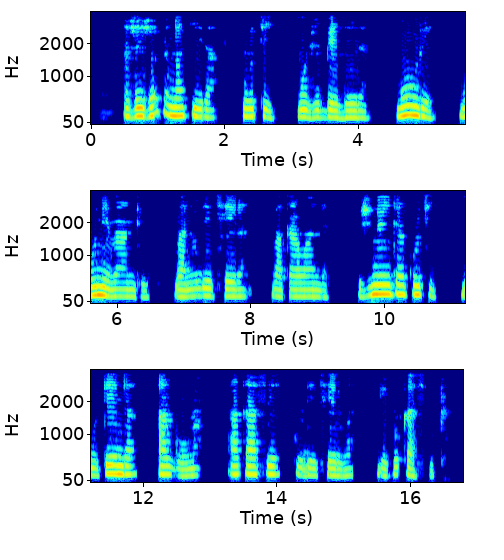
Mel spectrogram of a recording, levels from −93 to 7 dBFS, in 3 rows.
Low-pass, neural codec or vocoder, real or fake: 3.6 kHz; none; real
